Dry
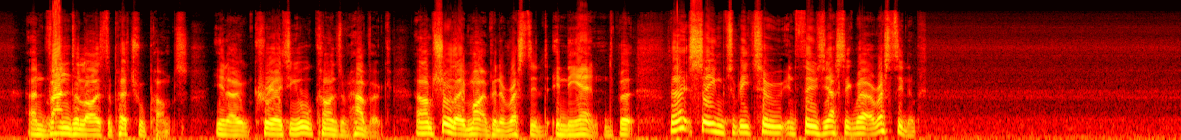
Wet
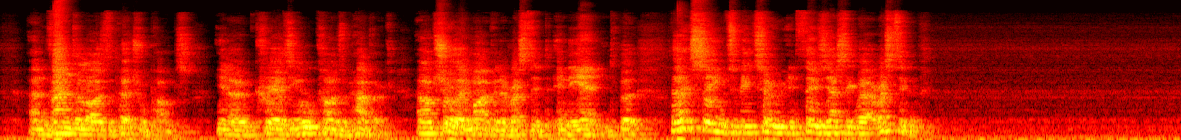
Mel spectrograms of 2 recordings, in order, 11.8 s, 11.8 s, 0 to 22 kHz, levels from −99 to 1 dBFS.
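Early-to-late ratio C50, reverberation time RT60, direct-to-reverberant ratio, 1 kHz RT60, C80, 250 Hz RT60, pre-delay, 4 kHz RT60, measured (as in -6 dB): 6.5 dB, 0.40 s, -8.0 dB, 0.40 s, 12.5 dB, 0.65 s, 4 ms, 0.40 s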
